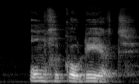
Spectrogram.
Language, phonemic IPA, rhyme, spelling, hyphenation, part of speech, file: Dutch, /ˌɔn.ɣə.koːˈdeːrt/, -eːrt, ongecodeerd, on‧ge‧co‧deerd, adjective, Nl-ongecodeerd.ogg
- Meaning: unencoded, unencrypted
